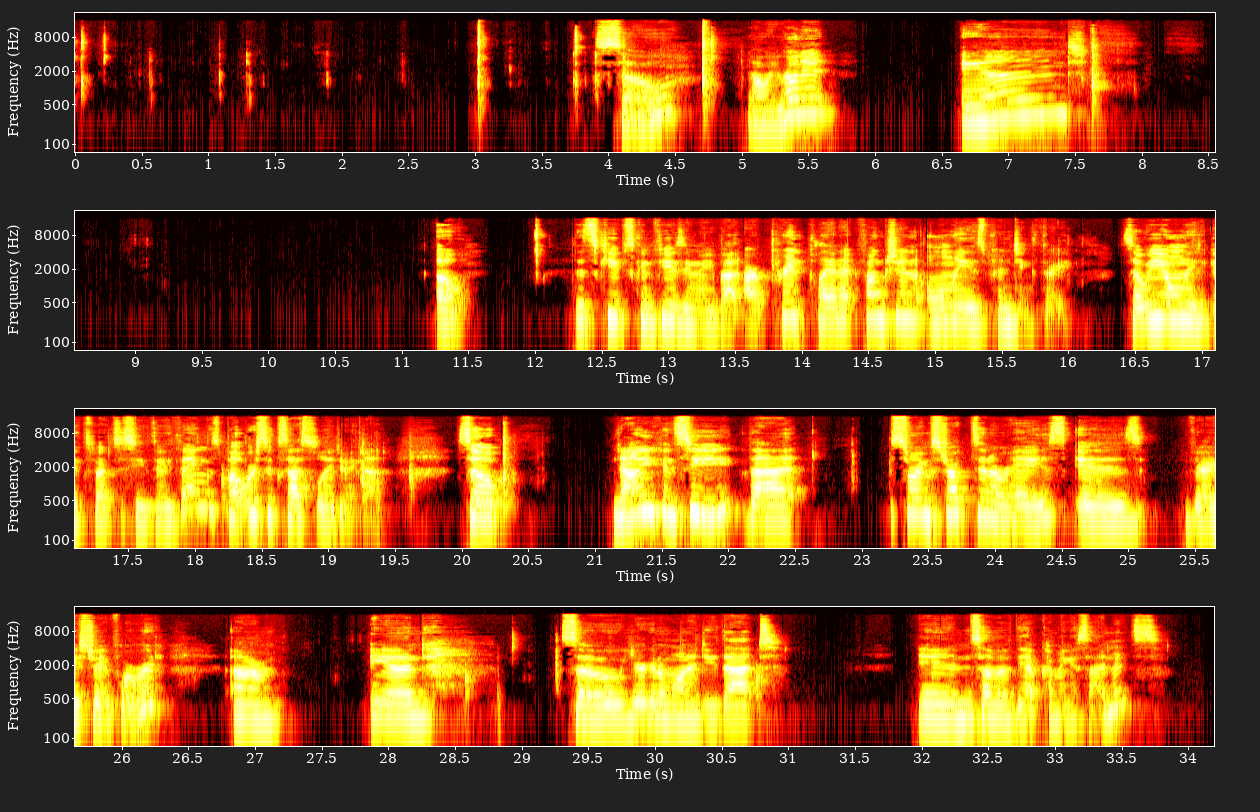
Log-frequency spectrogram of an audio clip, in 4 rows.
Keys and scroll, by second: 0.0-0.3 typing, 0.5 Up, 1.2 Up, 1.9 Up, 2.3 Up, 3.2 Return, 3.6 Up, 3.8 Up, 4.0 Up, 4.7 Return, 19.0 Up, 19.2 Up, 19.5 Up, 20.2 Return, 22.6 Escape, 29.2-30.1 typing.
